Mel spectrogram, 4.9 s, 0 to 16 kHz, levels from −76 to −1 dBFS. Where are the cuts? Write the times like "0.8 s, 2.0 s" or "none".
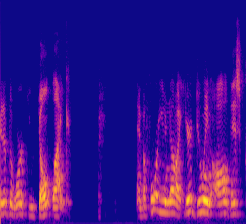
2.7 s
